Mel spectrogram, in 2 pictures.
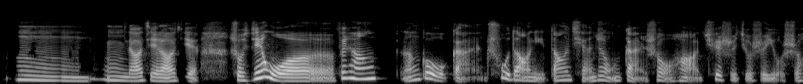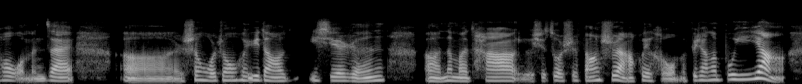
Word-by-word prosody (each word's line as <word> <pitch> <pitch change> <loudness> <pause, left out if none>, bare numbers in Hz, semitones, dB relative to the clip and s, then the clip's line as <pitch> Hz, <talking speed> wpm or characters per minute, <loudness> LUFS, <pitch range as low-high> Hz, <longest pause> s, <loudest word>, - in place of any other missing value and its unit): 嗯， 185 -6 -2 0.2
嗯， 195 -3 -2
了 165 +2 +3
解 175 -3 0
了 155 +3 +5
解。 160 -3 -3 0.3
首 195 - +1
先 285 - +7
我， 160 - +7
非 290 - +2
常 270 -1 +5 0.2
能 215 +6 -3
够 280 - +3
感 - - -3
触 285 -6 -1
到 205 -5 +3
你 - - -5
当 195 +3 -1
前 175 - -5
这 200 - -4
种 185 - -4
感 - - -2
受 - - -4
哈， - - -3
确 - - -1
实 - - -6
就 - - -8
是 90 - -5
有 90 - -7
时 - - -6
候 190 0 -3
我 - - -4
们 90 +1 -5
在， - - +2 0.4
呃， 90 -2 -2
生 205 -2 -2
活 175 - -2
中 185 0 -3
会 195 - -5
遇 200 - 0
到 165 -4 0 0.2
一 - - -9
些 180 -1 -1
人， 165 +4 -2 0.4
呃， 155 -2 0
那 180 - -2
么 155 -3 0
她 170 +1 +2
有 - - -10
些 155 +1 -6
做 175 0 -5
事 185 - -7
方 180 +1 -1
式 205 +1 -2
啊， 195 - +3
会 180 -3 -5
和 - - -5
我 - - -2
们 - - -11
非 190 - -6
常 195 0 -2
地 210 - -2
不 225 +3 -4
一 230 +1 -2
样。 270 0 +5
180 Hz, 245 characters per minute, -22 LUFS, 160-200 Hz, 0.4 s, 先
